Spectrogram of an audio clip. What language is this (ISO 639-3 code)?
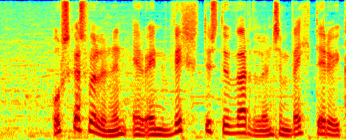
isl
